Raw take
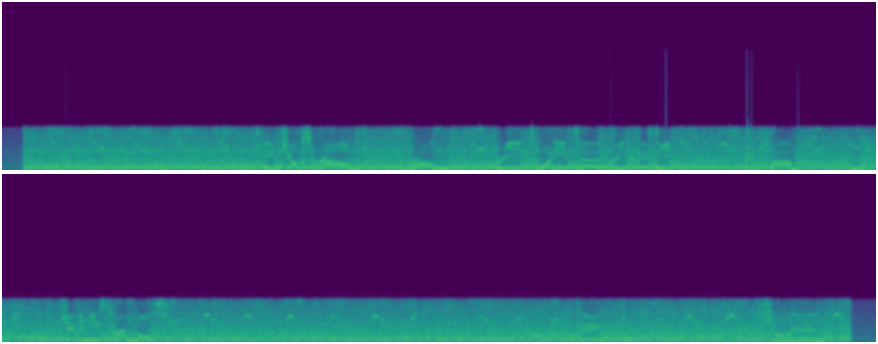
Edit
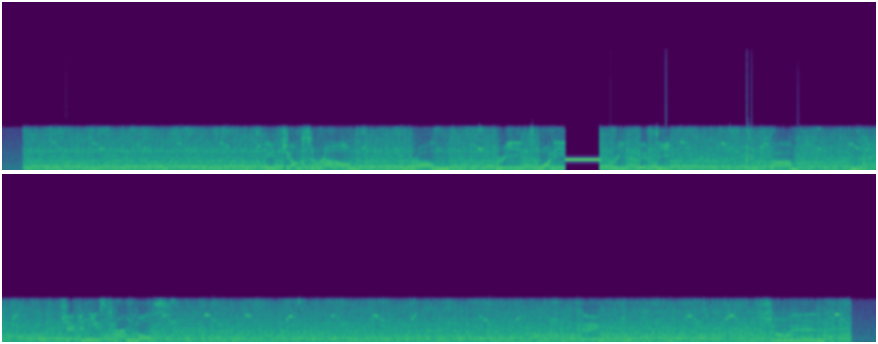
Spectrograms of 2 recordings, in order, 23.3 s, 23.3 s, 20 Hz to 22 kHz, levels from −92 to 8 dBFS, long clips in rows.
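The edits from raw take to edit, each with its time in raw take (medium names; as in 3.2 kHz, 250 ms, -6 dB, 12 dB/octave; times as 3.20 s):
7.50–7.97 s: bleep 1.46 kHz -13 dBFS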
